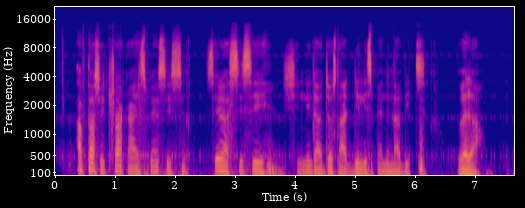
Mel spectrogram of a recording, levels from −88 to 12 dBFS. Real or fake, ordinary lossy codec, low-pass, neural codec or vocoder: real; none; 14.4 kHz; none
